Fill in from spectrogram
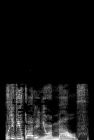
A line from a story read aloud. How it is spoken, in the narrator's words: he shouted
